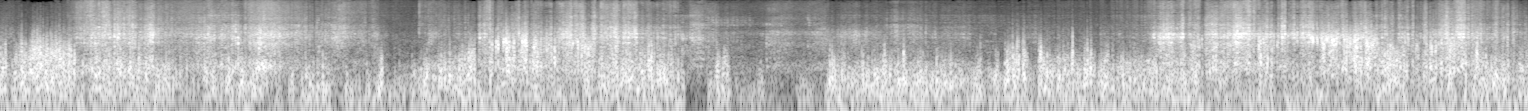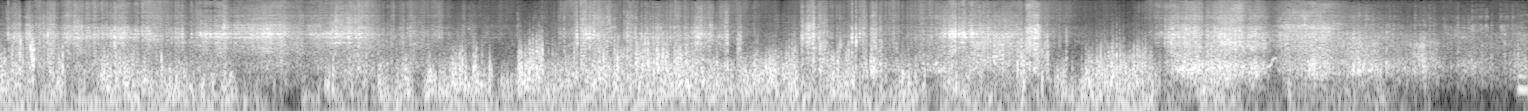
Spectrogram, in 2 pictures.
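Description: Skis scraping and carving over firm snow through mogul turns, with wind buffeting the microphone; the hiss surges and fades every second or two as each turn is made.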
